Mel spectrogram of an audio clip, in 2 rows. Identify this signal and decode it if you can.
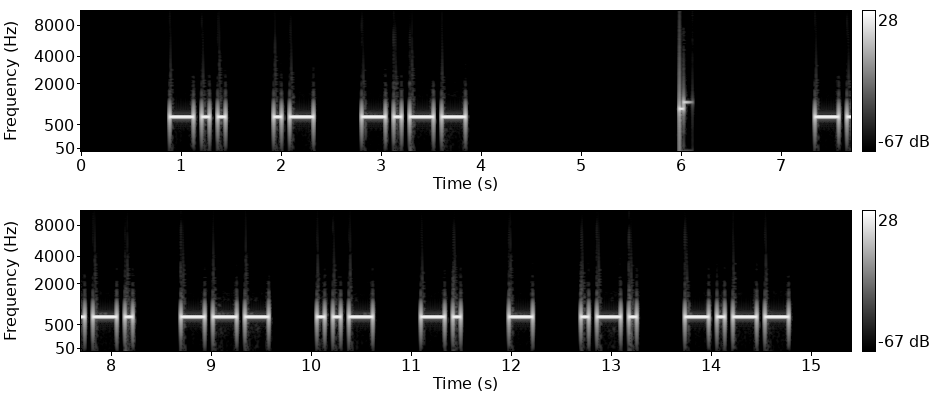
Morse code, heard as a keyed tone, about 15 wpm, spaced as for 11 wpm, 700 Hz. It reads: DAY COUNTRY
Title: 2x Character Spacing - Top 300 Words - 15wpm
